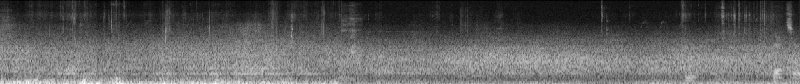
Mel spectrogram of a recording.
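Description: One-row push corn planter being pushed along a row, with scattered light clicks and rattles from its wheels and seed mechanism. Under them runs a steady low rumble.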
